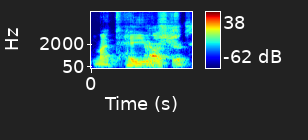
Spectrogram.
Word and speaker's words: Mateusz: Guys, please pronounce it properly. Mateusz Cash. Mateusz. Yes.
